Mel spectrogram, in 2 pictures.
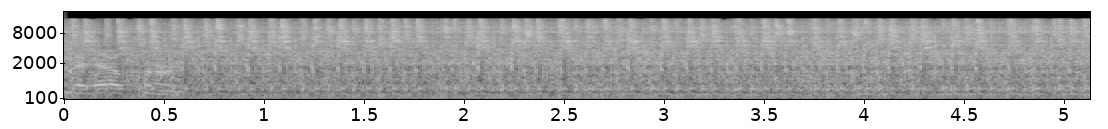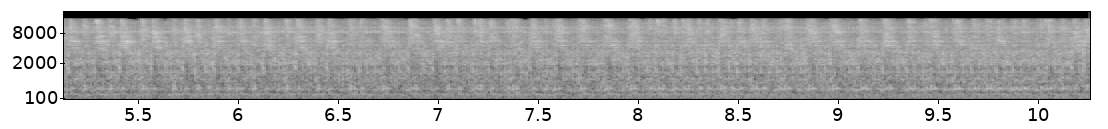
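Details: Stock Yamaha Banshee two-stroke, air mixture screws turned all the way in: very rich, loud crackly idle that clears up as the air screws are opened and mixture leaned.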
